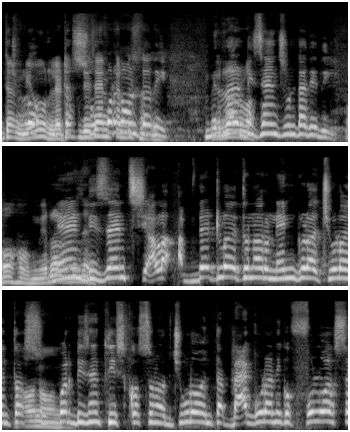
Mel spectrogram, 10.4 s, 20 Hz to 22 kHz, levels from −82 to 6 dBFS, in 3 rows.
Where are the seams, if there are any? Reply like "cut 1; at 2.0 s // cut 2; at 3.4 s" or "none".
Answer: none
